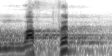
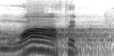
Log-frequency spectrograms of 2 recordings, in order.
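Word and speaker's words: مُوَفِّق: Padahal itu berubah dikit beda maknanya. Ada yang wallahul muwafiq ila aqwamit thoriq. Kalau bacanya begitu menjadi Allah itu setuju dengan kaum-kaum jalanan, aqwamit thoriq.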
